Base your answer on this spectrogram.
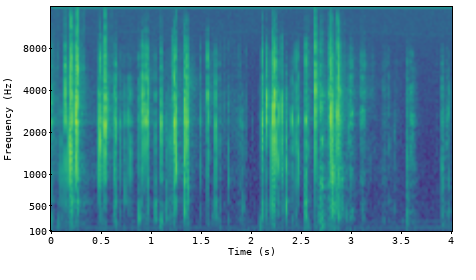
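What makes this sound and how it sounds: A hollow Raffaello cardboard candy box is opened, its flaps and plastic window handled and rubbed with fingertips. Quick, bright crinkles and dry crackles come in dense bursts, with two busy clusters before the rustling thins out into softer, sparse rubs toward the end.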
